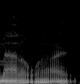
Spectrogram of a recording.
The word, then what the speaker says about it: Malinois: want you but sick looking how do you pronounce it Belgium Malinois oh okay okay they look like uh police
